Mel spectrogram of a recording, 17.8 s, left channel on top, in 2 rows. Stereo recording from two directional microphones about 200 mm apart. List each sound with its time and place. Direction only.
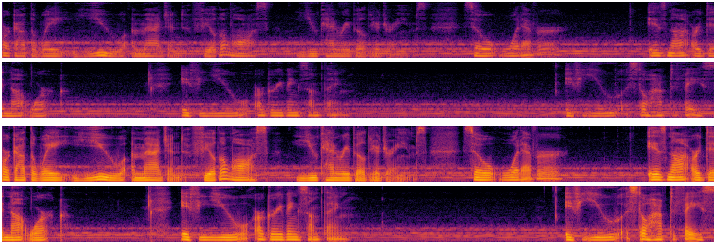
0.0 s speech: 60° right (ahead or behind)
8.0 s speech: 60° right (ahead or behind)
10.7 s speech: 60° right (ahead or behind)
15.9 s speech: 60° right (ahead or behind)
